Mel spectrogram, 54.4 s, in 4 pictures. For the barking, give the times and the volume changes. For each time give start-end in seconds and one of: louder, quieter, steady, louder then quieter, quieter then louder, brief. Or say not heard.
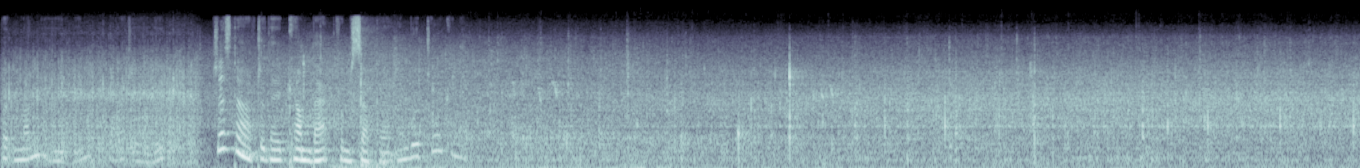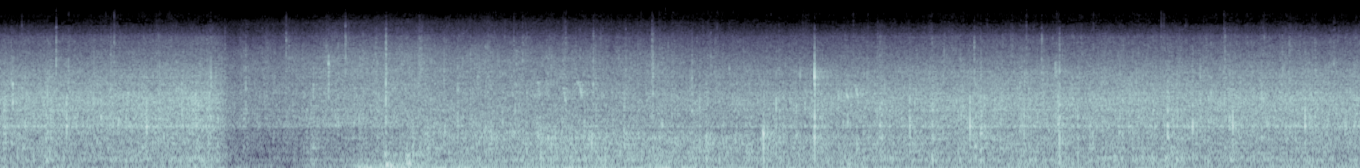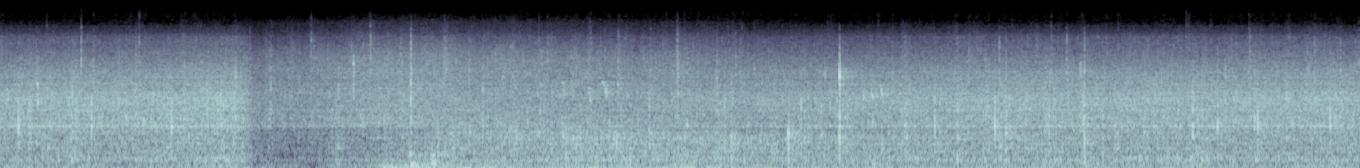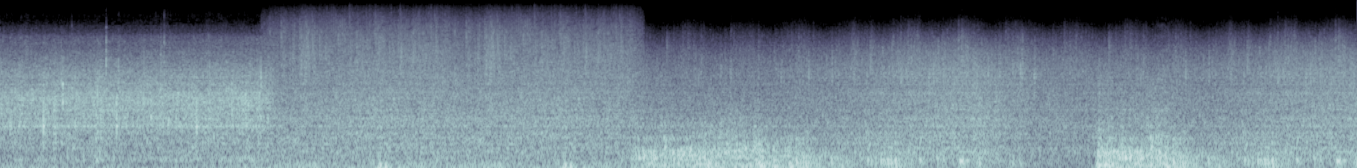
not heard.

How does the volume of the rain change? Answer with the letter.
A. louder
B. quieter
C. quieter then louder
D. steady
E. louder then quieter
D.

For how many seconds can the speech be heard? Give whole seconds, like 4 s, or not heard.
5 s.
